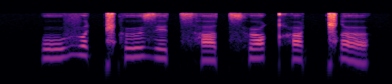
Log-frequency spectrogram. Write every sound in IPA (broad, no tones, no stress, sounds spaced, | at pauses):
o v ɐ ǁʰ ɵ z e t͡sʰ a t͡sʰ ɵ qʰ e ǁ ɐ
